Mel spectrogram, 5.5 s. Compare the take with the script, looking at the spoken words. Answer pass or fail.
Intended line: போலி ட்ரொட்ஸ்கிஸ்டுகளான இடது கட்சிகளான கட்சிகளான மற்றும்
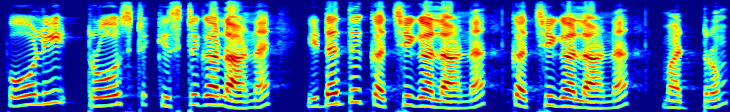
pass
